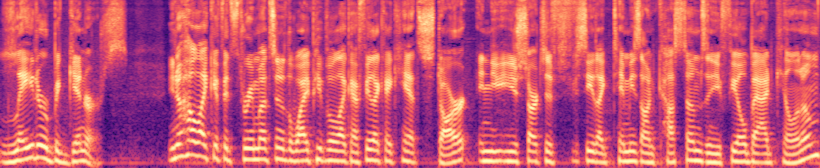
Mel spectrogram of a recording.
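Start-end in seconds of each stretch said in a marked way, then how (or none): none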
